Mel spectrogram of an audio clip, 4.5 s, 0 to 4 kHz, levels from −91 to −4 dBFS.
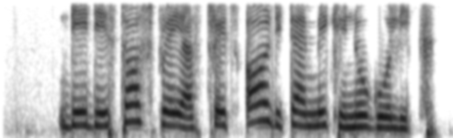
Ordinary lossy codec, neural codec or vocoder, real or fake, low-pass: none; none; real; 3.6 kHz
